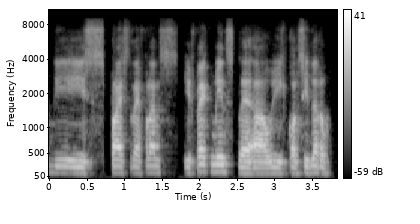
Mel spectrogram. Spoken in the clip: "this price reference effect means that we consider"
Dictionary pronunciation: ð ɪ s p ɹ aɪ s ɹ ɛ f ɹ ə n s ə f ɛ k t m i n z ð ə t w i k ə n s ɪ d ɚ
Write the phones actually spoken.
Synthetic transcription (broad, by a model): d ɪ s p ɹ aɪ s ɹ ɛ f ɹ ə n s ə f ɛ k t m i n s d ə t w i k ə n s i d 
